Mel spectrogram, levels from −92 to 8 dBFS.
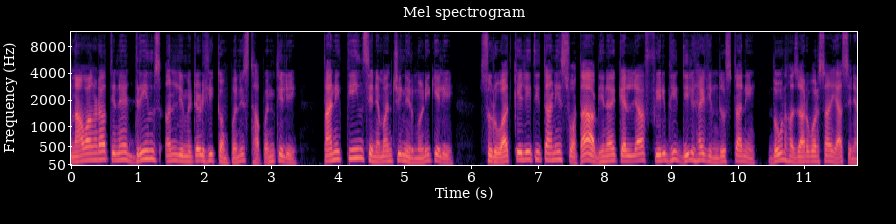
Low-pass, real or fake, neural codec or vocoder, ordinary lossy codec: none; fake; codec, 24 kHz, 1 kbps, SNAC; none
